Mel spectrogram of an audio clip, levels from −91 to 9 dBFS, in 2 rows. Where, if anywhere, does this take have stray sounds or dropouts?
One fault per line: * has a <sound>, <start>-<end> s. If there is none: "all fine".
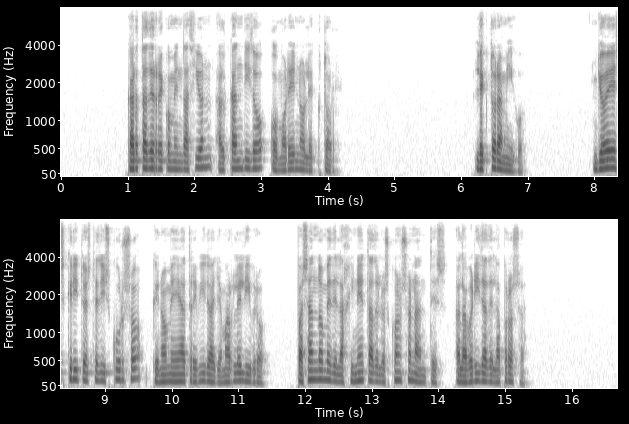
all fine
